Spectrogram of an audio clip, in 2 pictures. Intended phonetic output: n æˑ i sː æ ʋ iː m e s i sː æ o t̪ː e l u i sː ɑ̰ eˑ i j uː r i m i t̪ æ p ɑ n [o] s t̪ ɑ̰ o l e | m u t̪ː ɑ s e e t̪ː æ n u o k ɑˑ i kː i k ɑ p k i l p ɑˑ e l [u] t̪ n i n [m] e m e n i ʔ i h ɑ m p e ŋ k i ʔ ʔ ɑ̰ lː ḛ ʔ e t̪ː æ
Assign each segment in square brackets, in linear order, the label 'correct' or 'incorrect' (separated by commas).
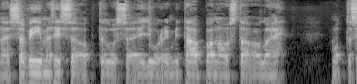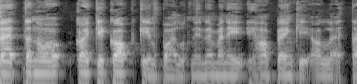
correct, correct, incorrect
